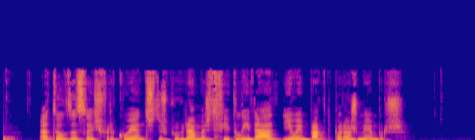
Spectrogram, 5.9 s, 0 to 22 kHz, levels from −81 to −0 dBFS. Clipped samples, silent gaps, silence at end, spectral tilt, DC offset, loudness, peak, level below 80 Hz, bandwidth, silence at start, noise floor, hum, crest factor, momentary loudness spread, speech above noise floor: under 0.1%; none; 0.9 s; -4 dB/octave; under 0.1%; -23 LUFS; -2 dBFS; -62 dBFS; 11.5 kHz; 0.05 s; -66 dBFS; none; 22 dB; 7 LU; 43 dB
